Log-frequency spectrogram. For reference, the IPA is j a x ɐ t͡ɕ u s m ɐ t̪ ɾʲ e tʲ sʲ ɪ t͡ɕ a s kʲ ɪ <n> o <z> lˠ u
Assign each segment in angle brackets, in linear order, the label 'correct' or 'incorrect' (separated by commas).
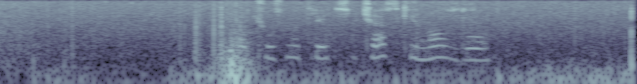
correct, correct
